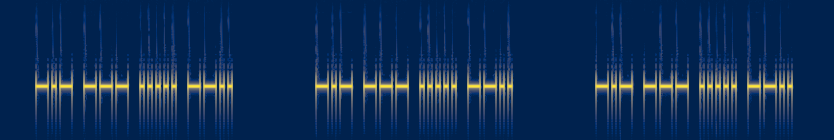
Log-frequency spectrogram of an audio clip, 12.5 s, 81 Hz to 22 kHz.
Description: Morse code, heard as a keyed tone, about 20 wpm, 700 Hz. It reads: KO5Z KO5Z KO5Z
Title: USA Call Signs - 4 Characters - Repeated 3x - 20wpm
